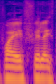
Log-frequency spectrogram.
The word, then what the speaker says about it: biophilic: The biophilic, am I saying that right? Design? – Yeah, biophilic.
